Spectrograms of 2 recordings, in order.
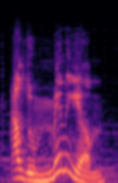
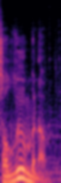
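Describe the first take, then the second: First: It is said in the British pronunciation. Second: It is said in the non-British pronunciation. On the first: It is the form later changed by British scientists. The speaker calls it wrong. "the floppy British scientists" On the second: It is the form from the person who named it. The speaker calls it right. "is from the actual like discoverer of aluminum"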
